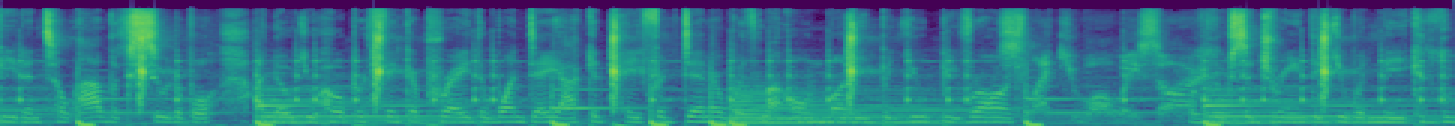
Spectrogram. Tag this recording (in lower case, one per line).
music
